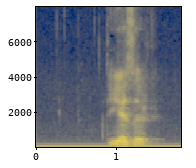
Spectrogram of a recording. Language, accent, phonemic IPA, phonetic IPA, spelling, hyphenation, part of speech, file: Armenian, Eastern Armenian, /tieˈzeɾkʰ/, [ti(j)ezéɾkʰ], տիեզերք, տի‧ե‧զերք, noun, Hy-տիեզերք.ogg
- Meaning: 1. cosmos, universe, world 2. space (area beyond atmosphere of planets)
